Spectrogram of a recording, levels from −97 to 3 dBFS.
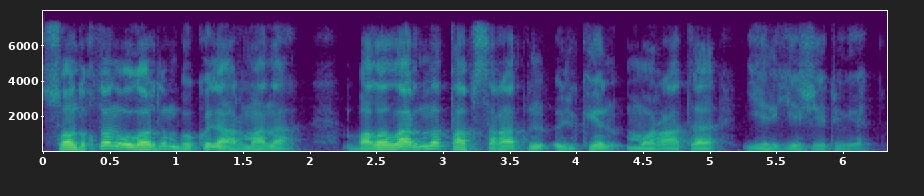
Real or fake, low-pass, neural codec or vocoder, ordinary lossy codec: fake; 7.2 kHz; codec, 24 kHz, 6 kbps, HILCodec; none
